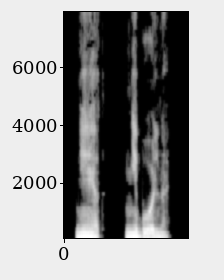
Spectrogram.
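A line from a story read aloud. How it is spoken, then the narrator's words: Strained, unfamiliar voice. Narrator (Russian): каким-то не своим сдавленным голосом вдруг произнес Андрей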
